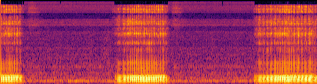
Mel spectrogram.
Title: Indian man snoring sound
